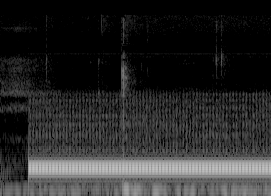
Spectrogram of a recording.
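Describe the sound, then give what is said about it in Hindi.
A phone's ringing tone for an incoming call switches on abruptly after a brief pause and holds one steady, unbroken pitch, loud, with no voices around it. “इतने में फिर बेल बजी उसने देखा कुसुम की कॉल थी”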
